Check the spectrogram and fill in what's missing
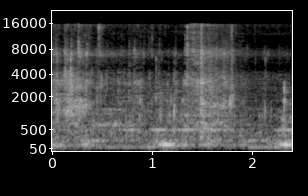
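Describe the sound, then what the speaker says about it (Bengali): Hot water poured into a pot of meat curry, a short, fairly quiet liquid splash and trickle over a soft background hiss. "তো জল গরমটা এর মধ্যে ঢেলে দিলাম"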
